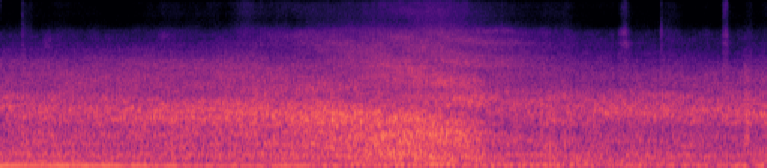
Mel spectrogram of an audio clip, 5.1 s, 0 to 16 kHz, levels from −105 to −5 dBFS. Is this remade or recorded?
remade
